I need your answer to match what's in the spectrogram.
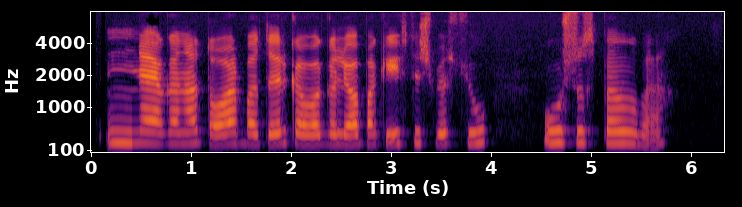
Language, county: Lithuanian, Vilnius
